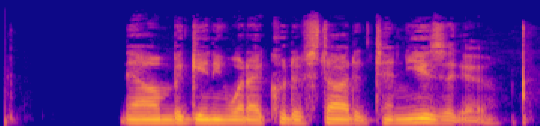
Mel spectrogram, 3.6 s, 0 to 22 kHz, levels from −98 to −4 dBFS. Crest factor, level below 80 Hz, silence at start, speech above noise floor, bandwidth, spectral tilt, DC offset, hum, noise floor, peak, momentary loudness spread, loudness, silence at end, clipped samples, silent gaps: 18 dB; -62 dBFS; 0.8 s; over 66 dB; 13 kHz; -5.5 dB/octave; under 0.1%; none; under -90 dBFS; -8 dBFS; 10 LU; -25 LUFS; 0.1 s; under 0.1%; none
